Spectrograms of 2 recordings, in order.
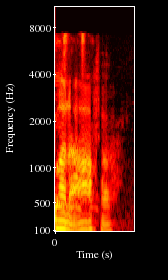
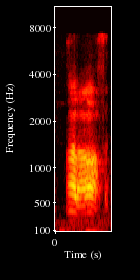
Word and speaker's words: Mataafa: How do you say Mataafa. – Mataafa, thank you.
